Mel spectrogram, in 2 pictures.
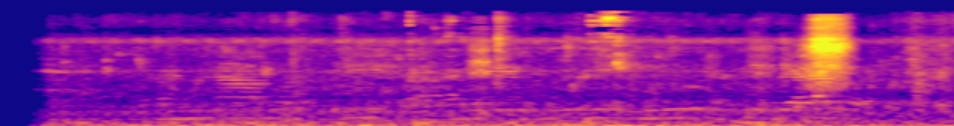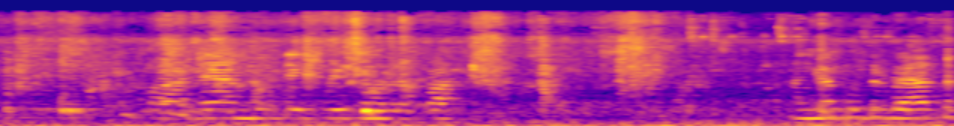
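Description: Metal pots clatter and clink.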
